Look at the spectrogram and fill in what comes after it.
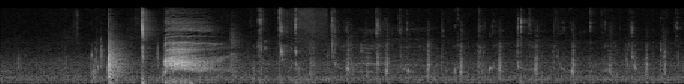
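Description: A shot glass clacks down on the table, followed by a short, loud breathy exhale after a shot of soju. Then come close-miked chewing sounds: many small wet clicks and smacks of a mouthful being chewed with closed lips.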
